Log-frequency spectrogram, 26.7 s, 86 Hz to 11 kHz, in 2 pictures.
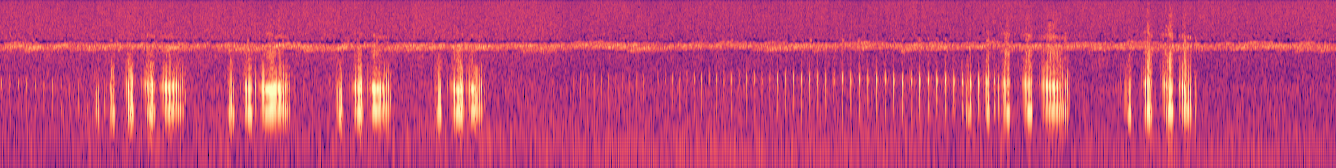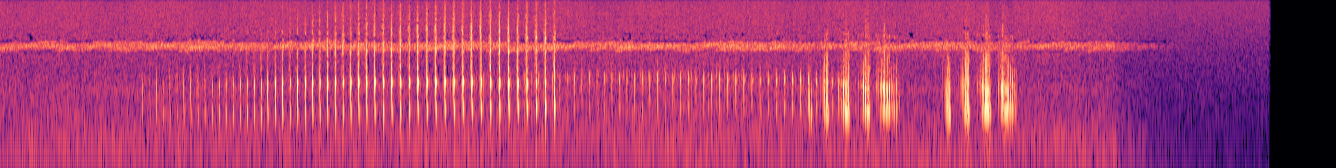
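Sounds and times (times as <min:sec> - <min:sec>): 
Northern leopard frog giving a long pulsed snore: 0:00.0 - 0:04.9, 0:06.4 - 0:12.0, 0:14.6 - 0:23.6.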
